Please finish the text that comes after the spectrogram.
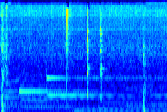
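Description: Potato pieces sizzle steadily in hot oil in a pan, a close continuous frying hiss with a few sharper pops and crackles scattered through.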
